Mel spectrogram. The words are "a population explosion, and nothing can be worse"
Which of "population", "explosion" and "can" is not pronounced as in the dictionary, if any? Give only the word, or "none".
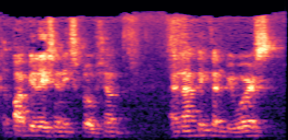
explosion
